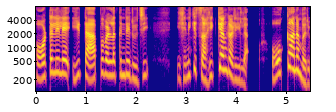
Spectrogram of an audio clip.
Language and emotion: Malayalam, disgusted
